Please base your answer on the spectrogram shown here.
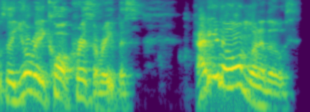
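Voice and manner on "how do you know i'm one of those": loud, high, crying out in protest; indignant shout. Real, not acted. Defending himself against Shanny's accusation, indignant cry. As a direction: yell it, voice cracking high.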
